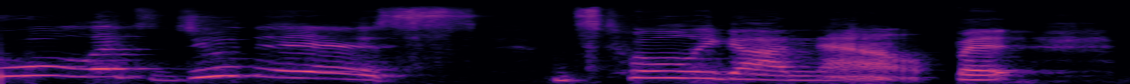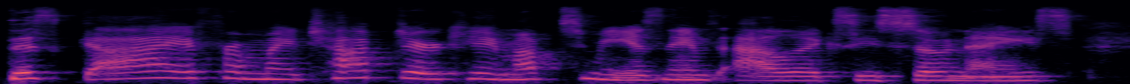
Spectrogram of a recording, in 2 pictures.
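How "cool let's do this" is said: high, slow, breezy, unbothered confidence. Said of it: "Now I'm like".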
